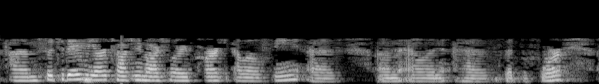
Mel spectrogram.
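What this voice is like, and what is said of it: Hoarse voice. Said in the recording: “I'm a little under the weather, so I apologize for the hoarse voice”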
